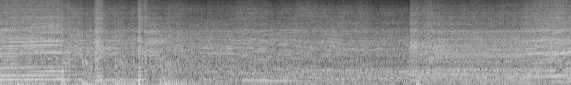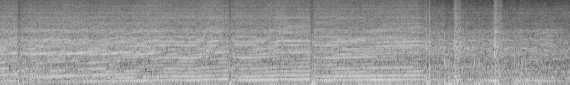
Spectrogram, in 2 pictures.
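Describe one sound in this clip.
A motorcycle engine pops and crackles as the rider slows for corners.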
